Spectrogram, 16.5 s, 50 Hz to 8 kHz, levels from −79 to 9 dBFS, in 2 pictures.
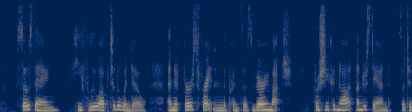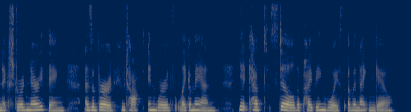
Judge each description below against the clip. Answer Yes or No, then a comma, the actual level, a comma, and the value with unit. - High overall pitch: Yes, high, 210 Hz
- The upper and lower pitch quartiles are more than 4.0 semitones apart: No, narrow, 2.6 semitones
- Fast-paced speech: No, average, 160 wpm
